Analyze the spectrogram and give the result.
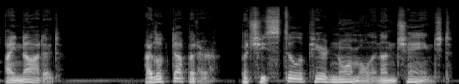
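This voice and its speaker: A man's voice: deep voice, expressive, normal speed, dry recording, clean studio sound. A man reading first-person scripted narration for an audio drama.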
